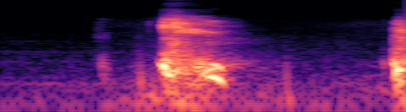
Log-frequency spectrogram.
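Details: During a bout of painful barking cough: a quick inward breath, then a single forceful, hissing sneeze burst; one sneeze.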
